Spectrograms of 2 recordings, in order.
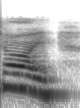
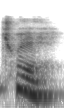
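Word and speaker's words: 최: Dan bacanya bukan choi. Tulisannya kayak gini, tapi bacanya bukan choi tapi chue. Chue. Chue. Karena ini bacanya adalah W. W kayak orang Indonesia biasa W gitu ya.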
